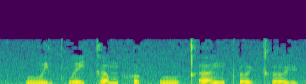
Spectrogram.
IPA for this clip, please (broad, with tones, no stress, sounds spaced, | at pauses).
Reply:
uː˧ j kʷʰ e˨˧ j k ɐ˨˩ m h ʊ˥ k̚ p uː˥ kʰ ɐ˨ n pʰ ɵ˨˧ ɥ kʰ ɵ˧ ɥ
